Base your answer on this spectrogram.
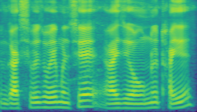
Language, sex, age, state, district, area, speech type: Bodo, male, 45-60, Assam, Kokrajhar, rural, spontaneous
